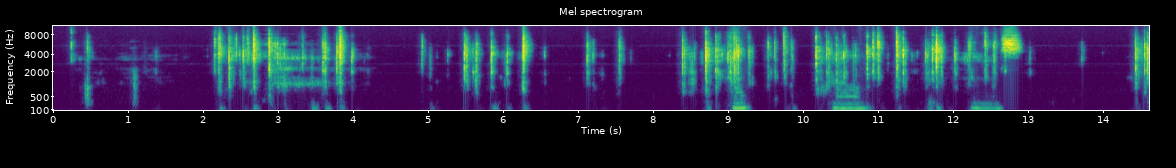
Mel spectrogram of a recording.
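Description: Typing on a computer keyboard: a few single clicks, then several short bursts of rapid keystrokes with pauses between them.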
